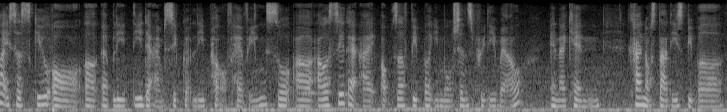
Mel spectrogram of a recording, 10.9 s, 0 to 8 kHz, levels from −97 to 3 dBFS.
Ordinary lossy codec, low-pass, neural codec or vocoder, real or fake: MP3, 48 kbps; 7.2 kHz; none; real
